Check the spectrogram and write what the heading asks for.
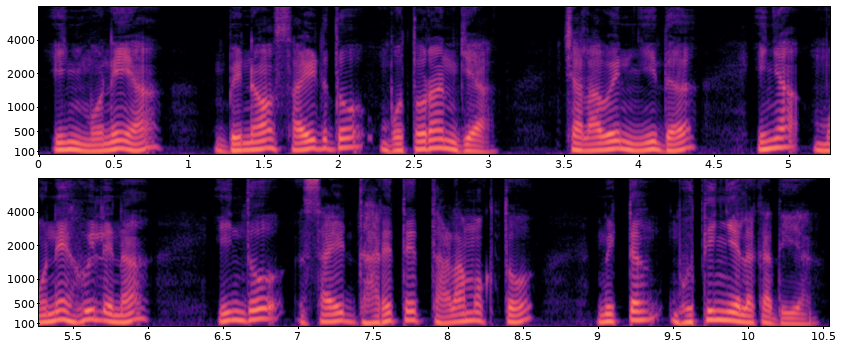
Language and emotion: Santali, fearful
